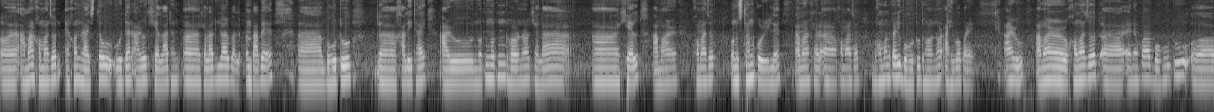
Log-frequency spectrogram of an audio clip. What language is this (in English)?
Assamese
